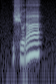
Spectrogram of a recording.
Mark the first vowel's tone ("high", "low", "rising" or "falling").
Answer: low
